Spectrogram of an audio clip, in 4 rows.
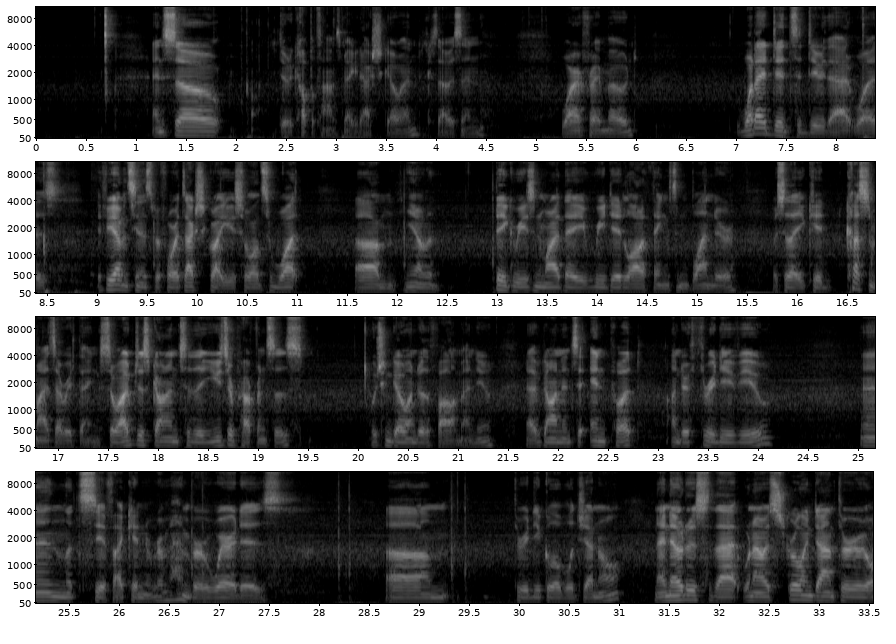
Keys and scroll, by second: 2.3 alt+shift+z, 2.5 alt+shift+z, 7.4 z.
